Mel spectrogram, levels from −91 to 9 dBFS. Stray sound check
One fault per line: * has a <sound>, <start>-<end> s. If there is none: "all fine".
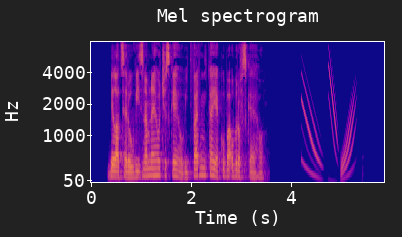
* has a chirp, 4.2-5.3 s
